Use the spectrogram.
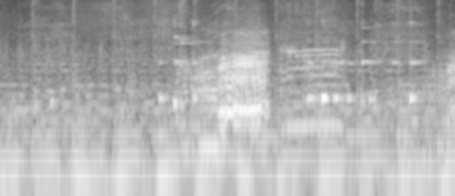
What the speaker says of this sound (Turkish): Burada taze kuzular var.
